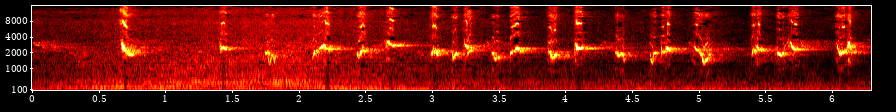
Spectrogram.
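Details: Young yellow-vented bulbul singing in the morning in the rapid 'ropel' style: bright, clear chirped notes, sparse at first, then a quick run of upslurred whistles about three per second, over a faint low rumble of traffic early on.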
